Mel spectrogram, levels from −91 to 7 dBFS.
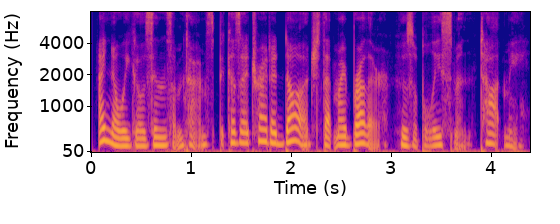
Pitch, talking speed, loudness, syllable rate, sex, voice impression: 190 Hz, 230 wpm, -18 LUFS, 7.1 syllables/s, female, very feminine, slightly young, adult-like, thin, tensed, slightly powerful, very bright, soft, very clear, fluent, cute, intellectual, very refreshing, sincere, calm, friendly, very reassuring, unique, very elegant, very sweet, slightly lively, very kind, modest, light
